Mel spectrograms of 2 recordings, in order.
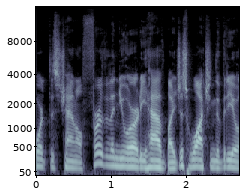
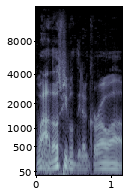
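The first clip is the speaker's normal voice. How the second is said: put-on woman's voice with a teasing tone; 4 semitones lower, 5 dB quieter than usual. Mocking what the woman on the call just said, imitating a woman on the call. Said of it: "good impression".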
